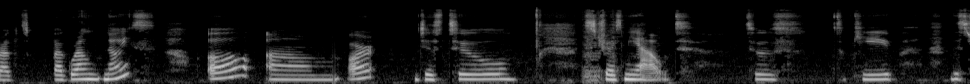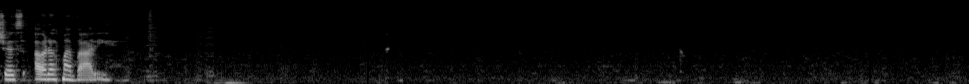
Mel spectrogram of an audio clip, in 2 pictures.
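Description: At 3.33, 8.35, 13.37 and 18.39 s the speech drops out for 20 ms each time. That's a classic gap between chunks: the audio arrived or was stored in 5-second pieces, and a sliver of silence got inserted at every join. Nothing is cut from the speech itself; it just gets pushed apart. By ear you get tiny hard-edged holes, evenly spaced about five seconds apart, almost like a stutter on a fixed clock.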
